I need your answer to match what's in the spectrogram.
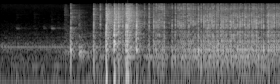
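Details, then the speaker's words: MIG welder with wire speed set too high: arc strikes with sharp pops then an uneven frying crackle, popping and spitting felt through the gun as bang-bang-bang, not penetrating, lumpy bead; fix is backing off wire speed. "you can actually feel it going bang bang bang bang bang bang bang with a gun like it's popping and it's spitting"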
